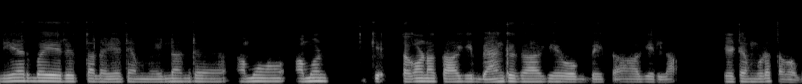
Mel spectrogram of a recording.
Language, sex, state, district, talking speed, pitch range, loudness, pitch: Kannada, male, Karnataka, Bellary, 110 wpm, 130-145 Hz, -30 LUFS, 135 Hz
